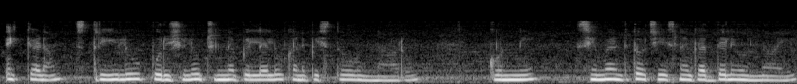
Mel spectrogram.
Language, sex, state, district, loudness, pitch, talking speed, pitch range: Telugu, female, Telangana, Mahabubabad, -13 LUFS, 220 Hz, 90 wpm, 215-230 Hz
